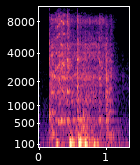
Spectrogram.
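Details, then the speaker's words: GY6 scooter after handlebar controller setup, cranking; about a second of uneven starter cranking with low thumps, never catches, won't start; owner suspects a poor connector contact, unconfirmed. "Still not happening. Something, I bet you if anything, we probably didn't get a good contact on this guy right here."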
